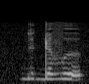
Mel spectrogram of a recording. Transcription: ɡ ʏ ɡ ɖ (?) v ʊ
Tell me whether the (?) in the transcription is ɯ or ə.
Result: ə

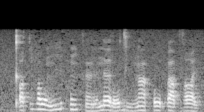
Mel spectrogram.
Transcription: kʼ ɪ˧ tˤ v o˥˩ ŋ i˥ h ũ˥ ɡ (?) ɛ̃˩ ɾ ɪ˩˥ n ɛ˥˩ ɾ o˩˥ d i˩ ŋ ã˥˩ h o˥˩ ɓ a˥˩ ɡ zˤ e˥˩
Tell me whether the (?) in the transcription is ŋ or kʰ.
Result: kʰ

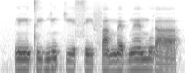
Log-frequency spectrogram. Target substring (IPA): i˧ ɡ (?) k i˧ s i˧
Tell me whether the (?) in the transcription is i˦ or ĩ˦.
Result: ĩ˦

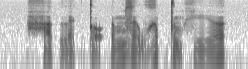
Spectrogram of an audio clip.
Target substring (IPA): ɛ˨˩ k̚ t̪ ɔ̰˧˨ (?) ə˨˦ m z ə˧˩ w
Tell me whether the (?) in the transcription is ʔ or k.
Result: ʔ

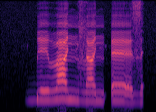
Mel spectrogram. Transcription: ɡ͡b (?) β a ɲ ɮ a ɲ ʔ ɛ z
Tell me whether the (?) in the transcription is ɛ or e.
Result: e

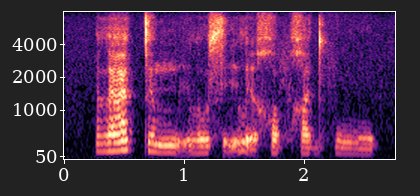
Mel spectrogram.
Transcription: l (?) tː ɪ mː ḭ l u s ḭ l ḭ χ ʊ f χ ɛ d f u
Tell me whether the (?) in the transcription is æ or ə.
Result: æ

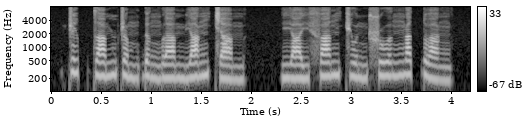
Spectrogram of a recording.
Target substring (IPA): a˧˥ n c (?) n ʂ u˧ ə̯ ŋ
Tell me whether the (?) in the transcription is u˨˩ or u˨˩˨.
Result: u˨˩˨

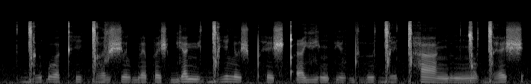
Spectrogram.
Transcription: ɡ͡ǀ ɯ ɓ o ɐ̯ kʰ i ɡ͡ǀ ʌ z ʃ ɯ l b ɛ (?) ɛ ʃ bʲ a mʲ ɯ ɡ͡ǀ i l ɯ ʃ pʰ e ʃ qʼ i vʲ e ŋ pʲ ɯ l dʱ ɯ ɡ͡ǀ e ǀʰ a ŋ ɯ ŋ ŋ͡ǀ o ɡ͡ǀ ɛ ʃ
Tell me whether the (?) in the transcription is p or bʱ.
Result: p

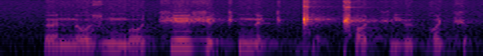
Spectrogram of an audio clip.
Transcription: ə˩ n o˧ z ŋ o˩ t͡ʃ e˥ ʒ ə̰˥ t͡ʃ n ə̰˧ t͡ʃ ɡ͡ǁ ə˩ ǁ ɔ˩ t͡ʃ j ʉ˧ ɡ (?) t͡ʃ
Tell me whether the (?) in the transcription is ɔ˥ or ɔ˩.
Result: ɔ˥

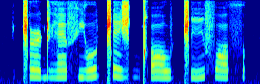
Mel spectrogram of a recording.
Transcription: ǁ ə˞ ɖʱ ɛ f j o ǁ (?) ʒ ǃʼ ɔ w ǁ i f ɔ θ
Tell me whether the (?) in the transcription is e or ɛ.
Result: e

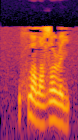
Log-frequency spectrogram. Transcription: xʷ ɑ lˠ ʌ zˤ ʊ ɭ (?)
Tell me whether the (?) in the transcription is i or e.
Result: i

